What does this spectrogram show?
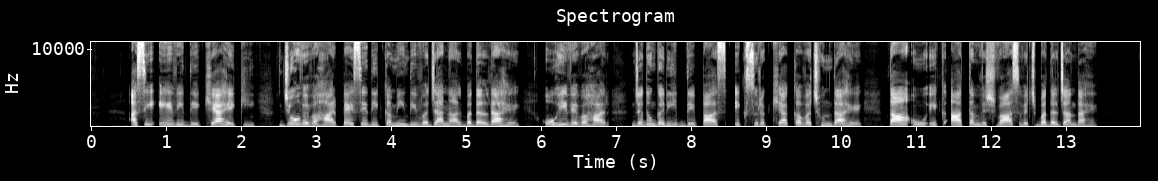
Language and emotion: Punjabi, neutral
